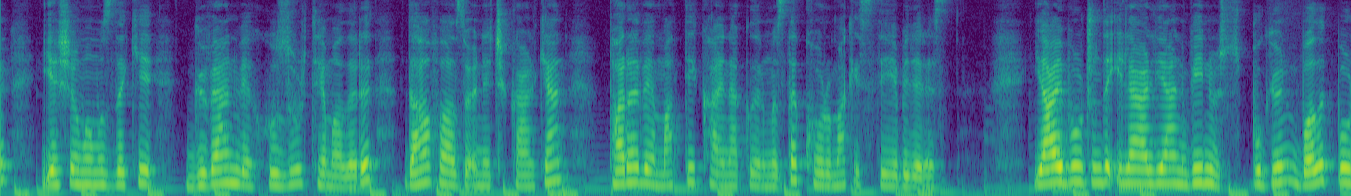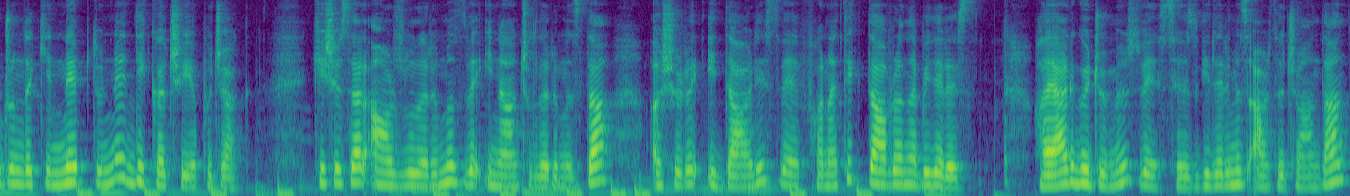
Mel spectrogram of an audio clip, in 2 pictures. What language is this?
Turkish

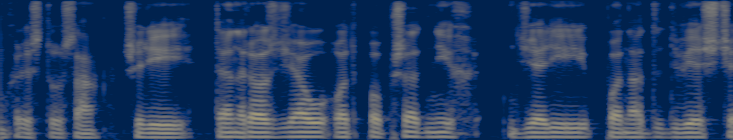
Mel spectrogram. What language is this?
Polish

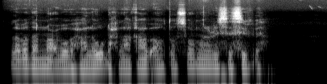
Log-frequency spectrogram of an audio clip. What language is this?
Somali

